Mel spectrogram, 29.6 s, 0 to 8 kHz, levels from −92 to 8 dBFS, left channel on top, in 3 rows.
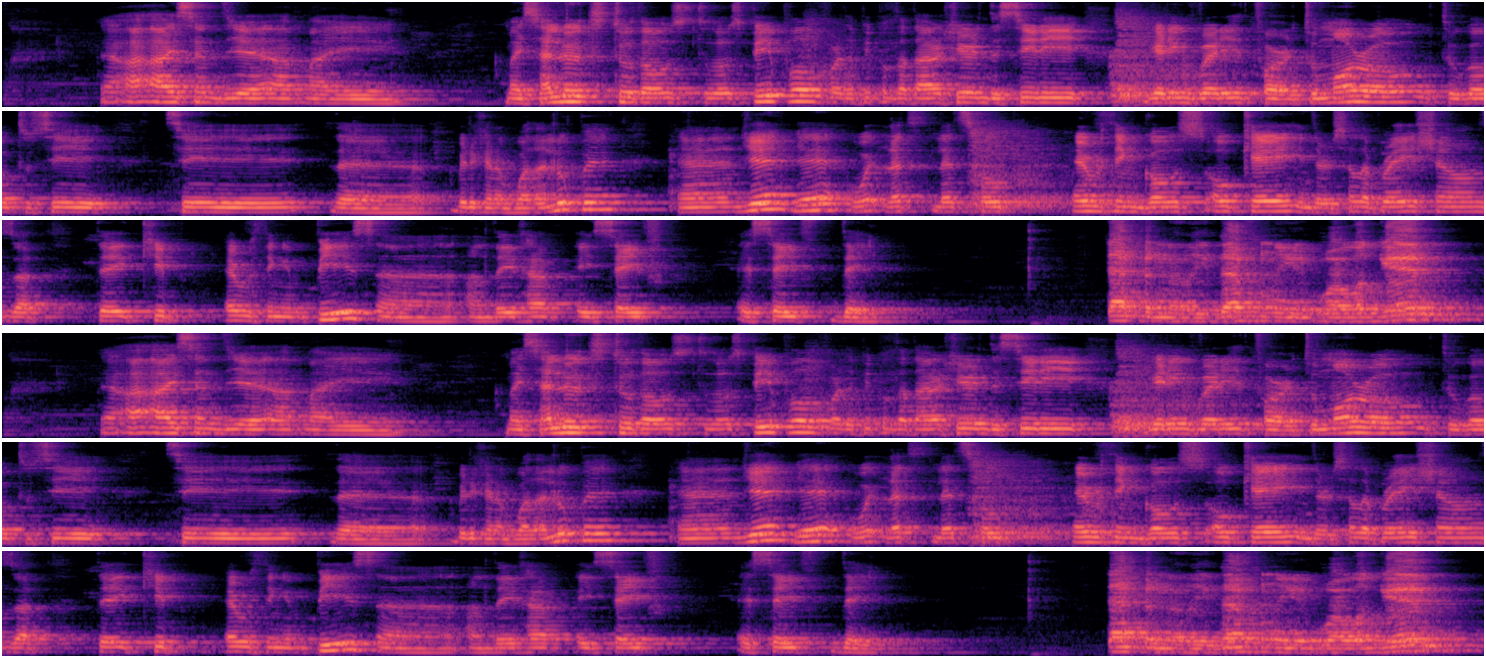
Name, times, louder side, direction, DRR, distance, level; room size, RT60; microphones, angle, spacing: voice 1, 0.7-2.7 3.4-7.2 7.6-10.6 11.0-14.0 14.3-16.6 17.0-20.0 20.4-20.9 21.2-24.2 24.7-25.6, left 1 dB, 15° left, 5 dB, 0.4 m, -23 dB
voice 2, 7.4-8.4 11.0-11.1 16.3-17.3 27.1-29.4, equal, 85° left, -1 dB, 2.4 m, -24 dB
10.5 x 5.2 x 4.5 m, 1.1 s
head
